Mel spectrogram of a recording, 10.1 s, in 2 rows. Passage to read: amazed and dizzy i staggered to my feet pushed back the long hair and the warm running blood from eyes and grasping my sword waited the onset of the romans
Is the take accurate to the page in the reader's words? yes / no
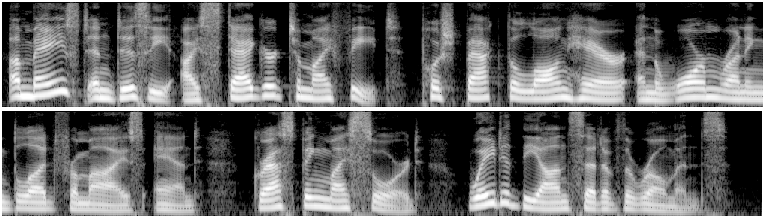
yes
